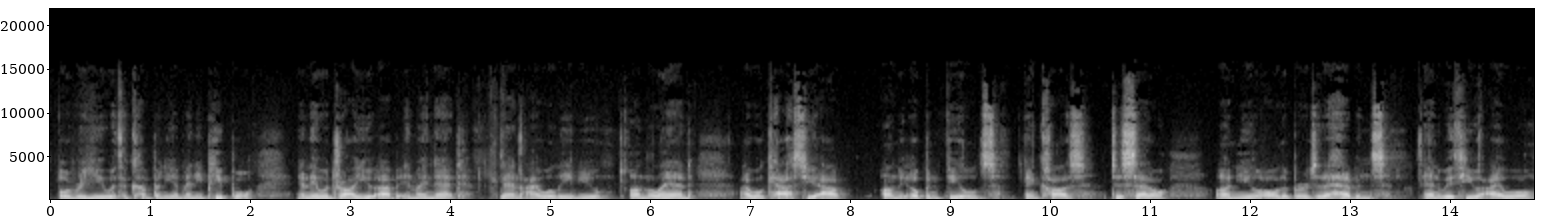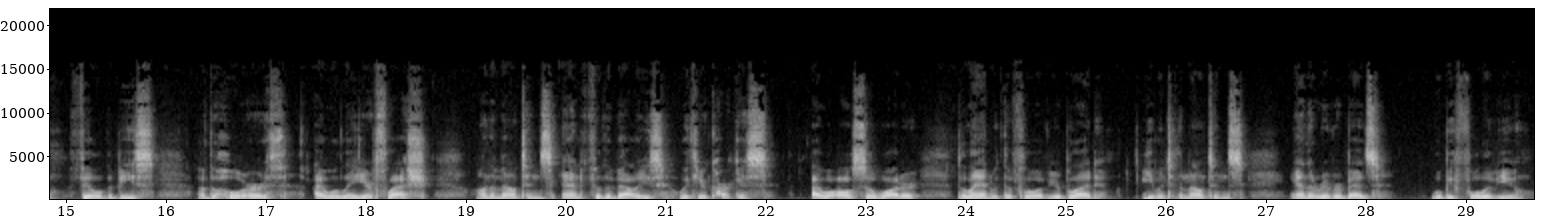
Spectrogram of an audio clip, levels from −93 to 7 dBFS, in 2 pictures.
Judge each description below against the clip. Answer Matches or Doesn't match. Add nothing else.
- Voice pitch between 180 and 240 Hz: Doesn't match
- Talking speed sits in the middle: Matches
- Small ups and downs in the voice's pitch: Matches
